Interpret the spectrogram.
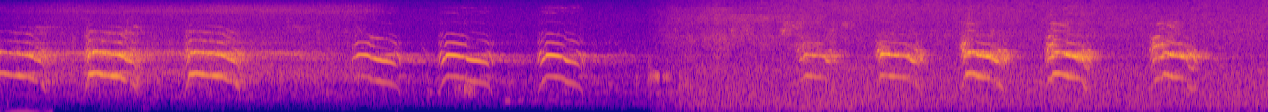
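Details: Young Red-shouldered Hawks, three fledglings newly out of the nest, at a New England beaver pond in mid-summer: loud, down-slurred 'kee-ah' screams about every half second; a steady rushing hiss rises in the second half.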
